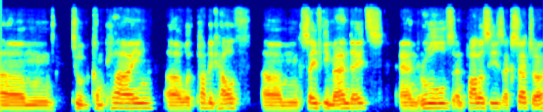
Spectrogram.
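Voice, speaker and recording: Speaking at a fairly slow pace with a South African accent, a man uses a fairly high pitch with ordinary pitch variation. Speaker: college provost. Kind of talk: welcome address. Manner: halting, many fillers.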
